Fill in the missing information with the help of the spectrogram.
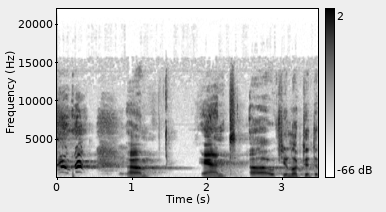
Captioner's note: laughs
